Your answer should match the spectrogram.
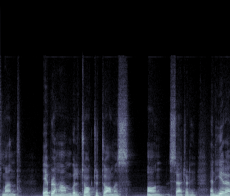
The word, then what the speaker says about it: Thomas: learners the word t-h-o-m-s people usually pronounce thomas it should be thomas although it is th but it sounds like thomas and the nickname for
